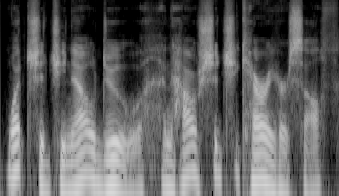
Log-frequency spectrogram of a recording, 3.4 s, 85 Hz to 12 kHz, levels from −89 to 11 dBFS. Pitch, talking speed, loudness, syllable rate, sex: 110 Hz, 195 wpm, -16 LUFS, 4.2 syllables/s, male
